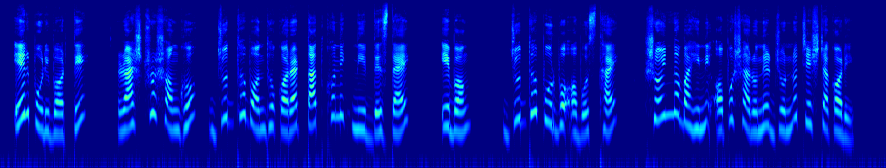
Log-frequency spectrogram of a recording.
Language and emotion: Bengali, neutral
